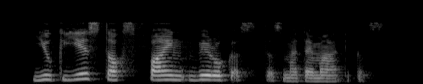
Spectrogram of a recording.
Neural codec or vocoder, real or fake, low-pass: codec, 16 kHz, 0.4 kbps, LongCat-Audio-Codec; fake; 7.2 kHz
